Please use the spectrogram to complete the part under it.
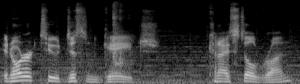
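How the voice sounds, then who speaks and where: A man's voice: medium pitch, animated, normal speed, sharp tone. A man chatting casually as a player in a tabletop role-playing game. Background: music.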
